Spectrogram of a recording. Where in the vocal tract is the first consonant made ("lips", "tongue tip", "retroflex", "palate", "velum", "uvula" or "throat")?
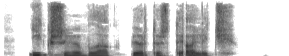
velum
